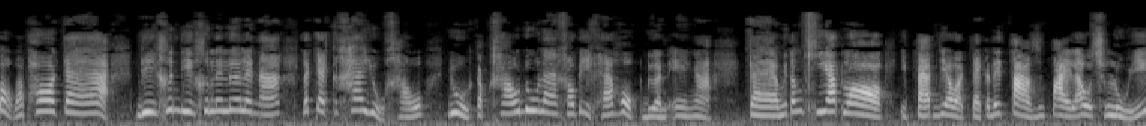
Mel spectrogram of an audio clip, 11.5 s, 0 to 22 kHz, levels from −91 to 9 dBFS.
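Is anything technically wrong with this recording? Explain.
Yes. Throughout, the speech was likely transcoded between lossy codecs. It fits a 24 kbit/s HE-AAC encode re-encoded as 64 kbit/s WMA. The second codec spends bits on the first codec's artefacts, so both sets of artefacts can be heard together, with nothing above 14.9 kHz.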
